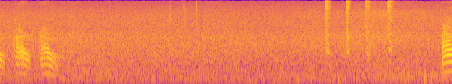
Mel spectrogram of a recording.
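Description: A gull calling: a quick series of two or three arching notes, each rising then falling in pitch, in the first second, then steady surf hiss with a few faint ticks, and another call beginning right at the end.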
